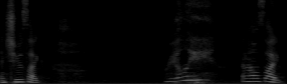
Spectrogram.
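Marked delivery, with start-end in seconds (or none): 2.1-2.7 surprised. Retold or imitated. Girl disbelieving she is adored.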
